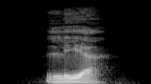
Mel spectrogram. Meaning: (adjective) empty; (verb) 1. singular imperative of leeren 2. first-person singular present of leeren
- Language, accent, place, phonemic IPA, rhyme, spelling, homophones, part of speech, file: German, Germany, Berlin, /leːɐ̯/, -eːɐ̯, leer, lehr, adjective / verb, De-leer.ogg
